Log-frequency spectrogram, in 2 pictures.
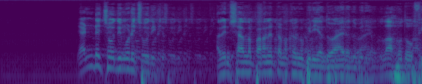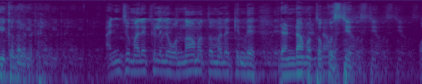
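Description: A man preaches loudly and with fervour into a microphone.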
